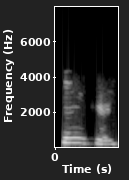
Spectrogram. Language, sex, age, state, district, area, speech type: Hindi, female, 18-30, Uttar Pradesh, Azamgarh, urban, conversation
